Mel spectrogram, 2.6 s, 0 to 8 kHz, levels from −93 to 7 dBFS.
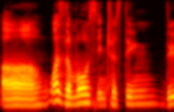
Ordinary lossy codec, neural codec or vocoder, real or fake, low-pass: none; none; real; none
